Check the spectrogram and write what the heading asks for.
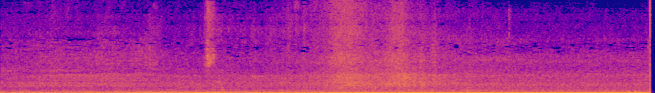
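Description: Steady low rumble of engine and road noise inside a moving car's cabin, growing louder about a second in.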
